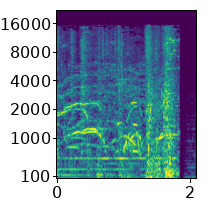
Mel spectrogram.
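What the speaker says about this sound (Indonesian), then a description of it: "tiba-tiba datang emaknya serangga tersebut dan menghantam kaca hingga hancur" A giant insect smashes a shop window, a loud crashing shatter over dense, swelling movie-style sound effects, ending with an abrupt drop to quiet.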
